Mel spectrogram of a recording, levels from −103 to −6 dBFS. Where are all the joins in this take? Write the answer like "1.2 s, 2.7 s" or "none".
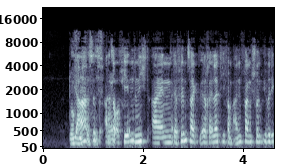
1.8 s, 2.6 s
